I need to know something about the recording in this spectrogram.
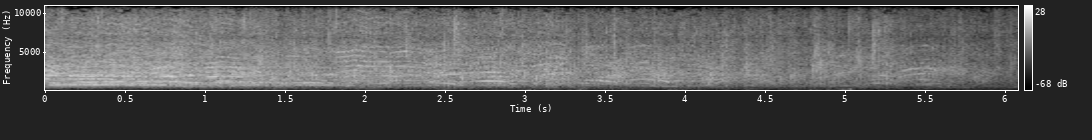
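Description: An audience's many overlapping voices, cheers and chatter for a graduate called to the stage, fading steadily away over several seconds.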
